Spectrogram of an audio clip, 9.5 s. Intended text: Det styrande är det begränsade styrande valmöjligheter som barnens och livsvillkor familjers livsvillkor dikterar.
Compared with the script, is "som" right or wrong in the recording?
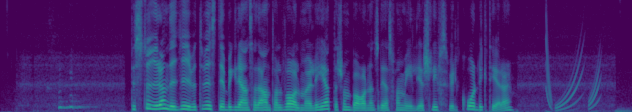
right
